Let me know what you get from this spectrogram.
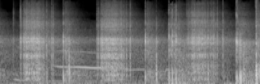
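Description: Consumer aerial fireworks cake firing shot after shot, about one a second. Each shot is a hissing burst with sharp pops.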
